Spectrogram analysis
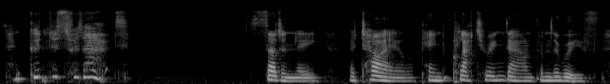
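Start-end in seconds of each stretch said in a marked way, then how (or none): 0.0-1.3 high, soft aside as George; boy's private relief, high-pitched; relieved thought. Acted. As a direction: think it aloud, high and hushed. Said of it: "George thought".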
